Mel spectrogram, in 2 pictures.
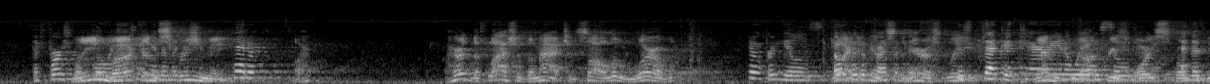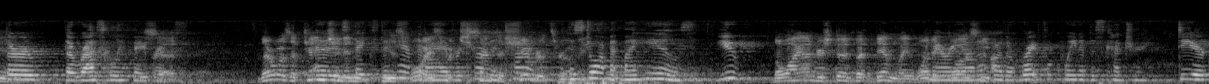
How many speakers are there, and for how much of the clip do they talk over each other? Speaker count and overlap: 2, about 41%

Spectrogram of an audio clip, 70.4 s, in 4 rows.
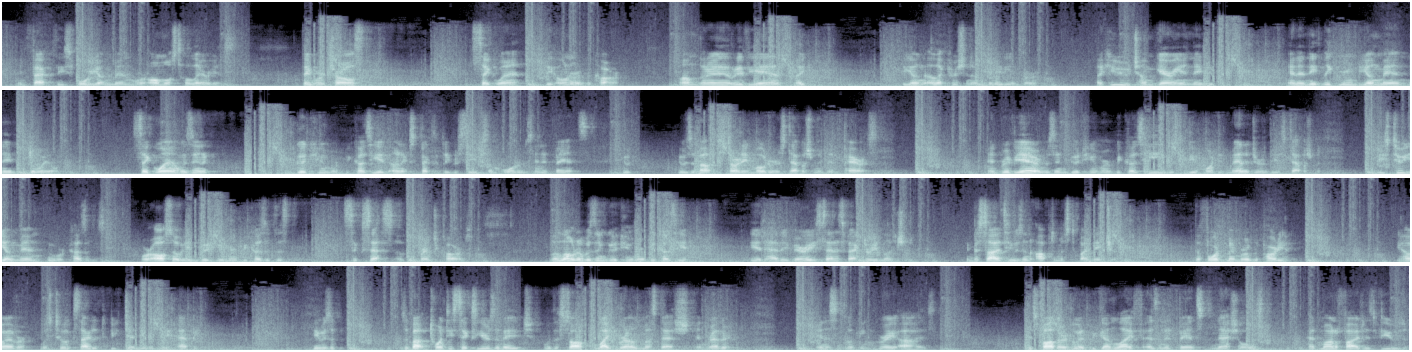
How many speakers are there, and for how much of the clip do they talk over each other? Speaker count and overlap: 1, no overlap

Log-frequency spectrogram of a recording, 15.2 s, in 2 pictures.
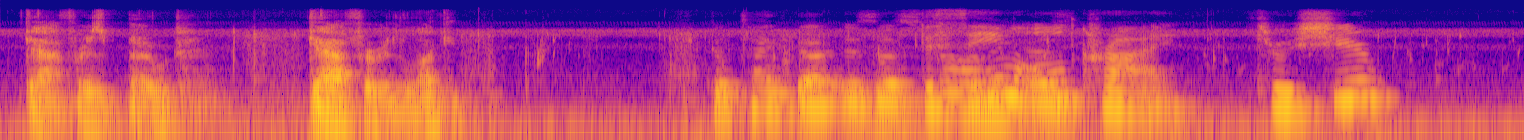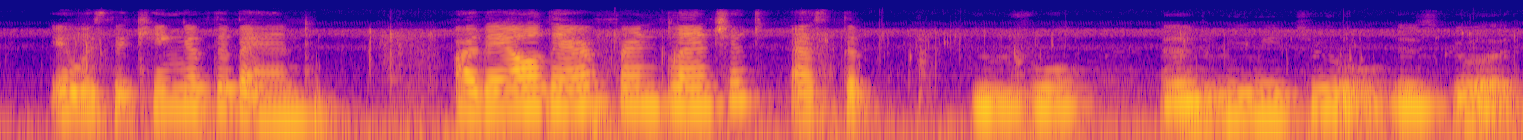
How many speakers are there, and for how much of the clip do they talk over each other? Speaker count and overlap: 4, about 6%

